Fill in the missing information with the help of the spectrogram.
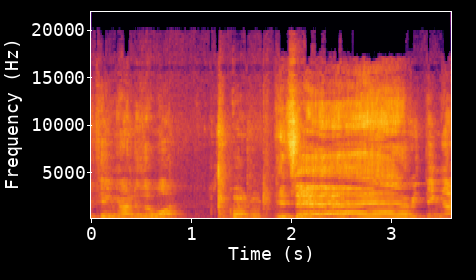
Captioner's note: voiceover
